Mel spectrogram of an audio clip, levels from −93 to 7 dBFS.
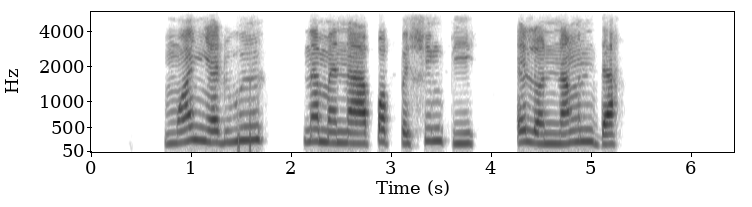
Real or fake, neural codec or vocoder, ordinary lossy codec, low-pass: real; none; Opus, 16 kbps; 5.4 kHz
